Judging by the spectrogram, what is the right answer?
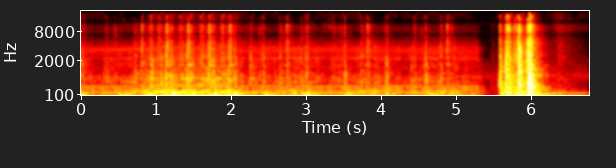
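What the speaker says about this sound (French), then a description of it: "Je commence par la piqûre d'en haut." A sewing machine runs in quick, rattling bursts of stitching across jersey fabric, close and fairly quiet, then stops briefly before a short final run.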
